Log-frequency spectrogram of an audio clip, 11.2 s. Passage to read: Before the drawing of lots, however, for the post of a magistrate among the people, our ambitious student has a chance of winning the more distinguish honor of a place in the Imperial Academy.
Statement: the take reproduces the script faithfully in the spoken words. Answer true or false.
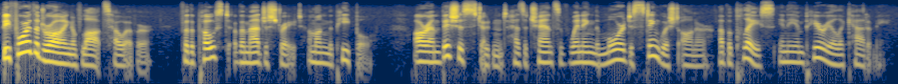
false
